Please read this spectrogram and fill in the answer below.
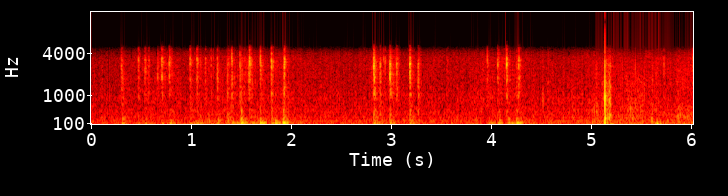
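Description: Typing on a computer keyboard in three short runs of keystrokes, with one single sharper click about five seconds in.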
